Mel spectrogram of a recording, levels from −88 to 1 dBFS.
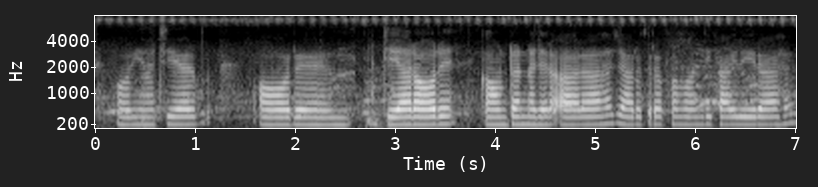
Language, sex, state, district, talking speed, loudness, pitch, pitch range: Hindi, female, Bihar, Jahanabad, 155 wpm, -20 LUFS, 195 Hz, 190-195 Hz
